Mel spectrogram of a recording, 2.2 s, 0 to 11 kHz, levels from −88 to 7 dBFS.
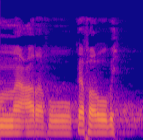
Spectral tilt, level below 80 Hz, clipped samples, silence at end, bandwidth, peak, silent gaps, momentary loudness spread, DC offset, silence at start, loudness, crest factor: -7 dB/octave; -58 dBFS; under 0.1%; 0 s; 7.8 kHz; -10 dBFS; none; 6 LU; under 0.1%; 0 s; -25 LUFS; 16 dB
